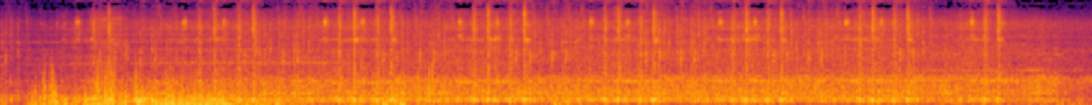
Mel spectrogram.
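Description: Train wheels click rapidly over rail joints.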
